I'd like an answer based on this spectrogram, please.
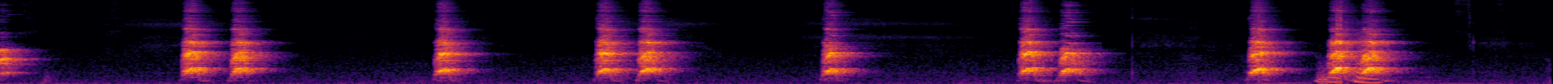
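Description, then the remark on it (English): A dog named Roxy barks repeatedly in short bursts, often in quick pairs, with pauses between them. There's no talking, just a quiet background. “That's Roxy barking in the background.”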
